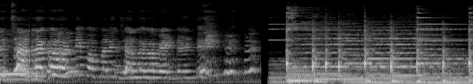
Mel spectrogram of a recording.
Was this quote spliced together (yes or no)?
no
